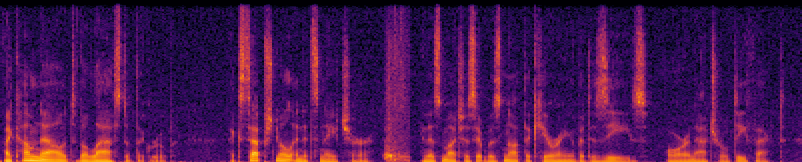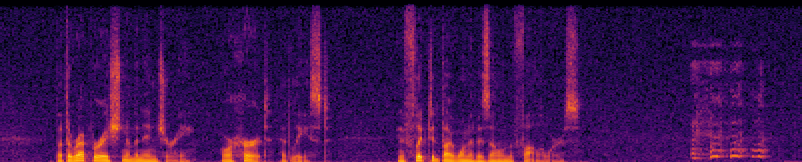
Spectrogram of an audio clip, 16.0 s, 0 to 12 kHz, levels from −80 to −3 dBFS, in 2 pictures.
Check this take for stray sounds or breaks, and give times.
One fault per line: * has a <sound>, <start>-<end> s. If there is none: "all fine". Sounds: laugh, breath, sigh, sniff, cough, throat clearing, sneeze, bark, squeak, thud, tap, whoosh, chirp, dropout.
* has a whoosh, 3.8-4.1 s
* has a laugh, 14.9-15.8 s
